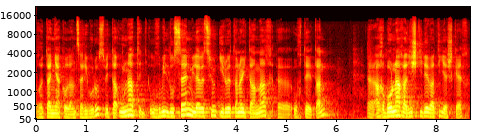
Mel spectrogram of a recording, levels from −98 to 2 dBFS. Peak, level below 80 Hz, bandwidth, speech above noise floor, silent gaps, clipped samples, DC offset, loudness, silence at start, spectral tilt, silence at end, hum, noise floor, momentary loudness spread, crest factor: 0 dBFS; -50 dBFS; 15.5 kHz; 32 dB; none; under 0.1%; under 0.1%; -17 LUFS; 0 s; -5 dB/octave; 0.05 s; none; -48 dBFS; 12 LU; 16 dB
